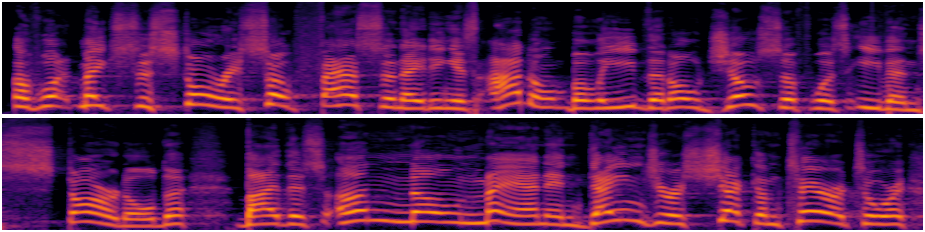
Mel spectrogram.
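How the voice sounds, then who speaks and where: A man preaching a sermon in church, impassioned and storytelling, swinging from hushed appeals to shouts. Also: very high voice. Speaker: pastor.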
